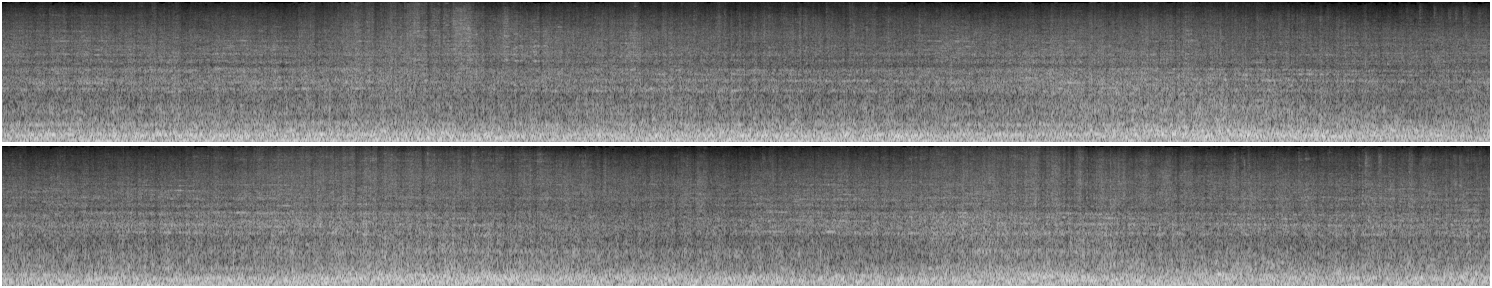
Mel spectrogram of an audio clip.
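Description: Freight cars of a long mixed train, covered gondolas then boxcars, rolling steadily past: the constant rumble and rattle of steel wheels on the rails.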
